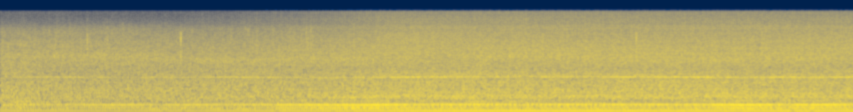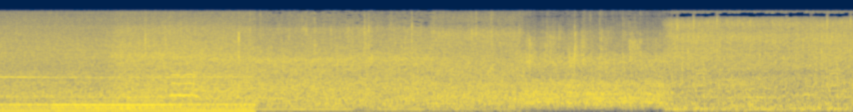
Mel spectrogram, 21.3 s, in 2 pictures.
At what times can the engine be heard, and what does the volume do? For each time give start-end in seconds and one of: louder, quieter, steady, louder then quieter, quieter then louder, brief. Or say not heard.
0.0-13.9 louder.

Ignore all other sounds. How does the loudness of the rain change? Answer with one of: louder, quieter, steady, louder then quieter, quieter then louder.
louder.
